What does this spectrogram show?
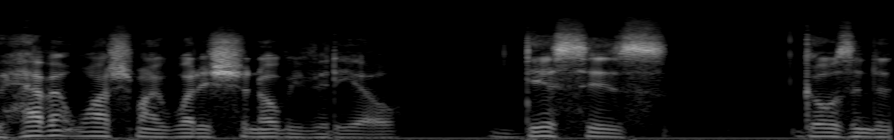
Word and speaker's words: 竊盗: we're using the word seto but you need to know it's actually going to be pronounced shinobi and that's why i have it on big letters on the screen both will be pronounced shinobi which it understandably could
